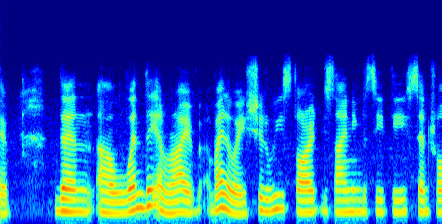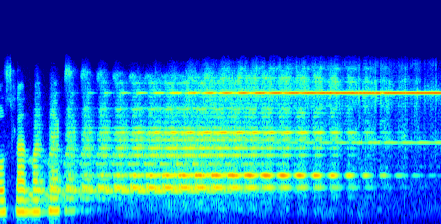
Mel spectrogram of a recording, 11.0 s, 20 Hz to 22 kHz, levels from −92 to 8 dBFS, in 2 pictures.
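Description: At 5.95 s a feedback howl begins and runs to the end of the clip. Two devices on the same call share a room, so the loudspeaker's output re-enters the microphone and the loop returns more level on each pass. The repeats grow instead of fading and narrow to a shrill tone around 5 kHz, well inside the call path's 8 kHz bandwidth. The loop repeats roughly every fifth of a second, and the howl peaks about 3 dB above the speech.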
